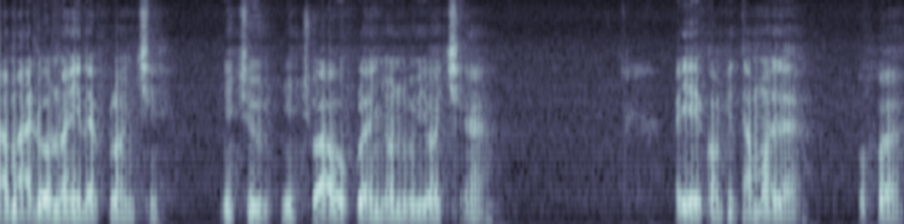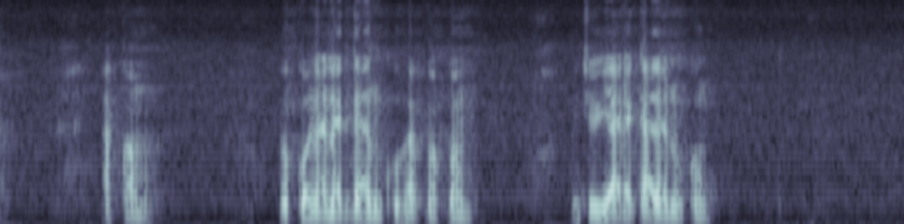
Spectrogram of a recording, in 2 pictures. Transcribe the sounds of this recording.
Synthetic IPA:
a̰˨m˨a˨ɖə˦wo˦nɔ̃˦ɲĩ˦ɖə˨k͡plɔ˦ŋ̩̃˨t͡ɕi˦ | ɲĩ˦u˦ɲĩ˦t͡ʃu˦a˨wo˦k͡plə˨ɲɔ̃˦nũ˦vi˦ɔ˨t͡ɕi˦a̰˨ | ə˦je˦kɔ̃˨m˨pi˦t̪a˨mɔ̃˦lə̰˨ | wo˦ɸə˦ | a̰˨kɔ˦mə˨ | wo˦ko˦nã˨nɛ̃˨d̪ə˦ŋ̩˦kʰu˦xə˦k͡pɔ˨k͡pɔ˦m | ŋũ˦t͡ʃu˦vi˦a˨ɖə˨ka˦lə˨nũ˦ko˨m

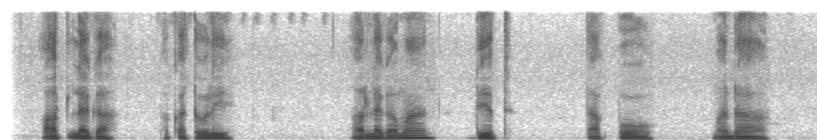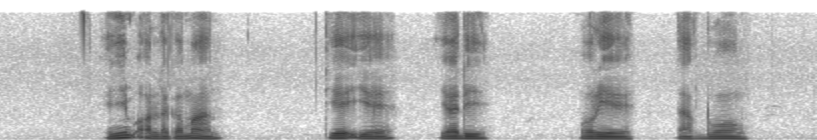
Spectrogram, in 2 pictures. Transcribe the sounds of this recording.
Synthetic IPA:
ɔ˨tlɛ˨ɡa˨ | pa˨ka˨to˦li˦ | ɔ˨tlɛ˨ɡa˨ma˦n | di˦t | d̥a˨k̚po˦ | ma˦da˨ | i˨ɲi˦mɔ̰˨tlɛ˨ɡa˨ma˦n | tjḛ˦jɛ˨ | ja˦di˦ | o˦ɾjɛ˨ | da˨kdwo˦ŋ

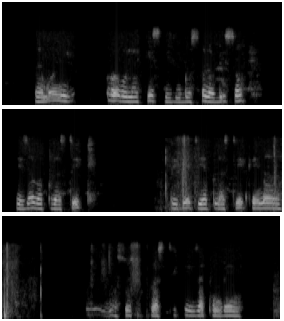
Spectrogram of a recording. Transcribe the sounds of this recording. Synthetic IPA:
na˨mɔ˦ni˦ | o˦jo˦bo˨la˨ki˦si˨li˨bo˨so˦na˨bi˦so˦ | e˨za˦βa˨pla˨sti˦k | pe˨ɡɛ˦ti˨ja˨pla˨sti˦ke˨na˦ | mo˨su˦su̥˨pla̰˨sti˦ke˨za̰˦pɛ˨mbɛ˦ni˨

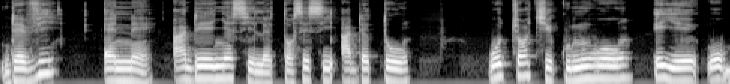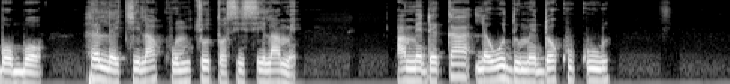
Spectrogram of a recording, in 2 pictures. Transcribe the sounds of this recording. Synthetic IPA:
ɖɛ˨vi˦ | ɛ˨nɛ̃˨ | a˨ɖɛ˦ɲɛ̃˦si˨lɛ˨t̪ɔ˨se˦si˦a˨ɖɛ˦t̪o˦ | wo˦t͡ʃɔ˦t͡ʃi˨ku˨nũ˦wo˦ | e˦je˦wo˦bɔ˨bɔ˨ | xɛ˦lɛ˨t͡ɕi˨la˦kʰu˦m˦t͡ʃo˦t̪ɔ˨si˦si˦la˦mɛ̃˨ | a˨mɛ̃˨ɖɛ˨ka˦lɛ˨wo˦d̪o˨mɛ̃˨ɖɔ˦ku˦ku˦

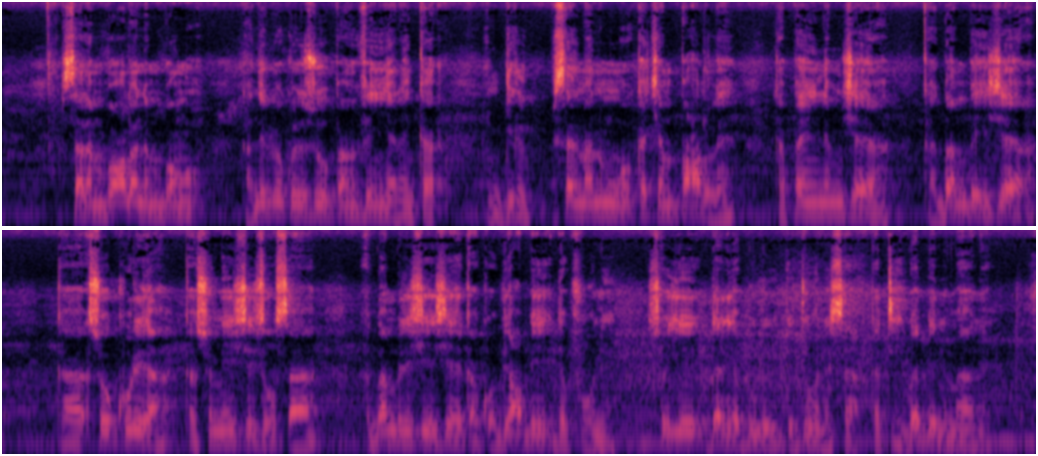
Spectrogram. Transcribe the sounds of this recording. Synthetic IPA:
sa˨lɨ˨m̩˦bɔ˦ʔʊ˦la˦nɨ˨m̩˦bɔ˦ŋɔ˨ | ka˨n˦ɨ˦ɾɨ˦bɨ˦kʊ˦lzu˦˨pa˦mvɪ˦n˦ɲɛ˨nɨ˨ŋ˨ka˨ | m̩˨ɡ͡bi˨lɨ˨sa˦lma˦nɨ˦m˦ŋo˨ka˨t͡ʃɛ˦mpa̰˦ʔa˦ɾɨ˨lɨ˦ka˨pa˦ɲ˦nɨ˦mʒɛ˦ja˨ | ka˨ɡ͡ba˦m˦bɨ˦hɪ˦ʒɛ˦ja˨ | ka˨so˦ku˦ɾja˨ka˨so˦m˦ɛ˦ʒe˦zʊ˨ʔʊ˨˦saː˦ | ka˨ɡ͡ba˦m˦bɨ˦lɨ˦ʒe˦˨ʒɛ˦ja˨ka˨ko˨ba˦ʔbe˦dɨ˨pʰuː˨nɨ˨ | so˦jɛ˦da˦lɪ˦ja˨bu˦lu˨be˦to˦nɨ˨sa˨ka˨tɪ˨hɪ˨ɡ͡ba˦be˦nɨ˨maː˦nɨ˨

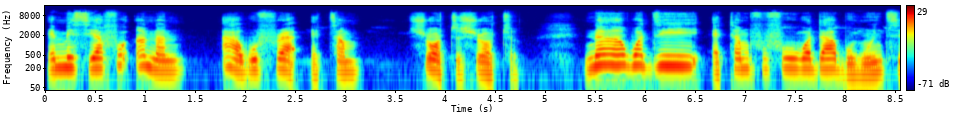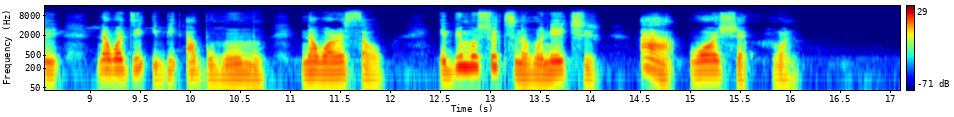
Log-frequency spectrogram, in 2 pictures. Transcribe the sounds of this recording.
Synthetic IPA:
ɛ˨˦me˨si˨a˨fʊ˦ʔa˦nã˨n | a˦wʔʊ˦fɾa˦˨ɛ˨tʰã˦m | ɕɪ˦ɔ˨tʰʊ˨ɕɔ˨tʰʊ̰˨ | nã˦wɔ˦dɪ˦ɛ˨tʰã˦mfʊ˦fʊ˦wɔ˦da˦bʊ̃˨ɦʊ̃˨˦n̩˦tʰi˦ | nã˦wɔ˦dɪ˦e˨bi˦ʔa˦bʊ˨ɦʊ̃˨˦mũ˨ | nã˨wɔ˦ɾɪ˦sa̰˨w | e˨bi˦mʊ̃˦sʊ˦tʰi˨nã˨ɦʊ̃˨næ˦t͡ɕʰi˨ɾ | a˦˨wɔ˦ɕᶣɛ̰˨ | hɔ̰̃˨n

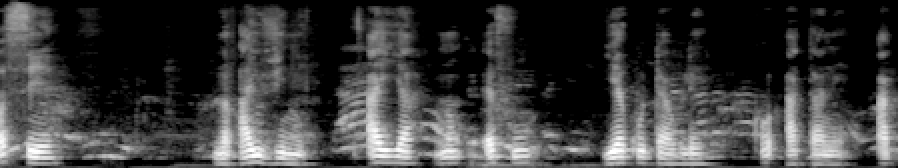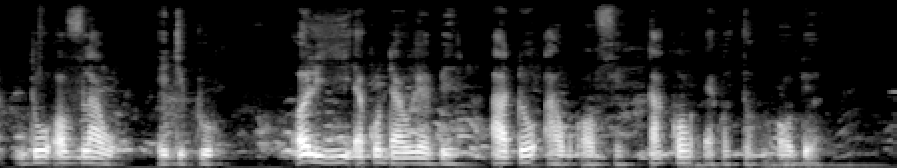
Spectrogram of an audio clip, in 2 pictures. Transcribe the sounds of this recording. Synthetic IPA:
ɔ˦sɪ˦ɛ˦ | nɔ̃˨ʔa˨ji˦vi˨nĩ˨ | a̰˦ja˦nɔ̃˦e˦fu˦ | jɛ˦ko˦ɖa˨wlɛ˦ | kʰɔ˦a˨t̪a˨nɛ̰̃˨ | a̰˨d̪o˦ʔɔ̰˦vla˦wo˨e˨ɖi˨k͡po˨ | ɔ˦lu˨ji˦ʔɛ̰˦ko˦ɖa˨wlɛ˦be˦a̰˨ɖo˦a̰˨wo˨ʔɔ˨vɛ˨ka˦kɔ˦ɛ̰˨kɔ˨t̪ɔ˨ɔ˨be˦˨ɔ˨

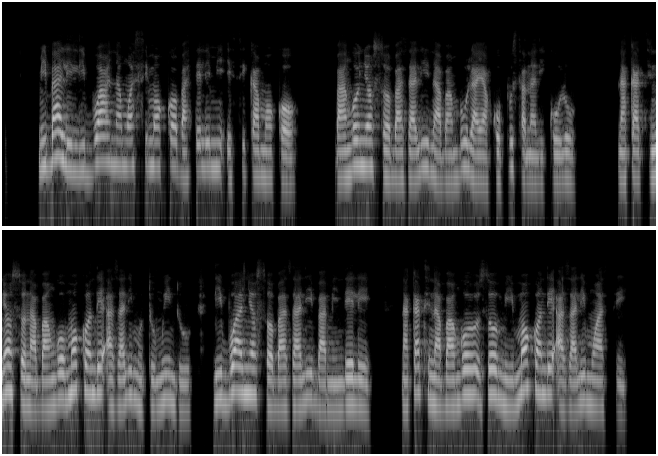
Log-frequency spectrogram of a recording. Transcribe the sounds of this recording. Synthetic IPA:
mi˨ba˦li˨li˨bwa˦na˨mwa˦si˦mɔ˦kɔ˦ba˨tɛ˦lɛ˦mi˦ʔe˨si˦ka˦mɔ˦kɔ˦ | ba˨ŋɡo˦ɲɔ̃˦nsɔ˨ba˨za˨li˦na˨ba˨mbu˦la˨ja˨ko˨pu˦sa˨na˨li˨ko˨lo˦ | na˨ka˦ti˨ɲɔ̃˦nsɔ˨na˨ba˨ŋɡo˦mɔ˦kɔ˦nde˦ʔa˨za˨li˦mo˨tu˨mwi˦ndu˨li˨bwa˦ɲɔ̃˦nsɔ˨ba˨za˨li˦ba˨mi˨nde˦le˦ | na˨ka˦ti˨na˨ba˨ŋɡo˦zo˦mi˨mɔ˦kɔ˦nde˦ʔa˨za˨li˦mwa˦si˦

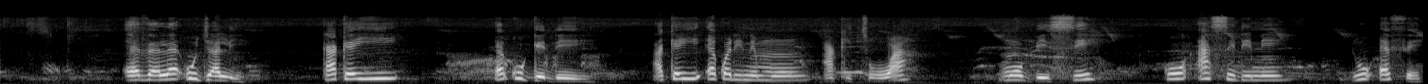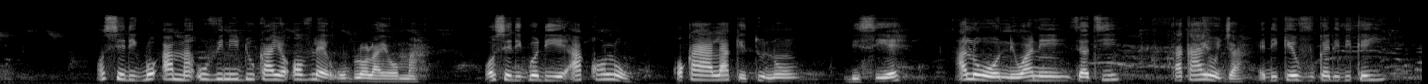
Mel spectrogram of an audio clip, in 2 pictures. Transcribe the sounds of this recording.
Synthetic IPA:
ɛ˨vɛ˨lɛ˦ʔu˦d͡ʒa˨li˨ | ka˦kɛ˦ji˦ | ɛ˦kʊ˦ɡe˨de˨ | a̰˨kɛ˦ji˦ʔɛ˦kʊ˦ɛ˦dɪ˨nɪ˨mʊ˨a̰˨kɪ˨tʊ˨wa˦ | mʊ˨bɪ˨sɪ˦ | kʊ˦a˨sɪ˨dɪ˨nɪ˨ | dʊ˦ɛ˦fɛ˨ | ɔ˦si˦ɛ˨di˨ɡ͡bo˦ʔa˦mã˨ʔu˦vi˦nɪ˦dʊ˦ka˦jɔ˦ʔɔ˦vlɛ˦˨ʊ˨blɔ˨la˨jɔ˨mã˨ | ɔ˦si˦ɛ˨di˨ɡ͡bo˦dɪ˨jɛ˨ʔa̰˦kɔ˦lʊ˦ | kɔ˦ka˦ja˨la˦ke˨t̪u˦nɔ˨ | be˨sɪ˨ɛ˦ | a̰˨lo˦wɔ˨ne˨wa˦nɪ˨za˨t̪ʰi˦ka˦ka˦jɔ˨d͡ʒa˨ɛ̰˨dɪ˦ke˦vu˨kɛ˦dɪ˨bɪ˦ke˦ji˦

